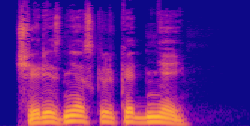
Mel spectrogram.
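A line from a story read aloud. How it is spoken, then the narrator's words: Plain. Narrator (Russian): ответил Барбекен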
